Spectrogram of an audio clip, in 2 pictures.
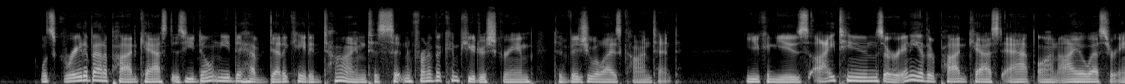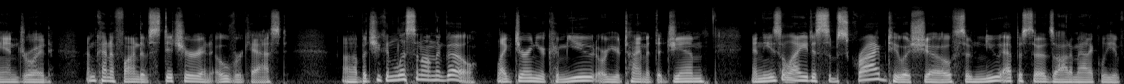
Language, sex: English, male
